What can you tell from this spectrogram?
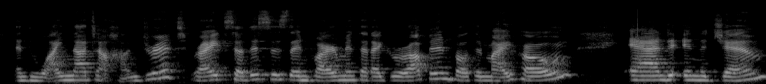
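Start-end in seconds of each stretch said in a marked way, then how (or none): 0.2-1.7 put-on speaking with a Latvian accent. Retelling a grandmother's reply to a test score: Latvian accent. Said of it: "she said in her Latvian accent".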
